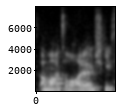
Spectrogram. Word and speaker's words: amontillado: that that idea of a kid that can't pronounce amontillado and she keeps saying armadillo um that is a child that's kind of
